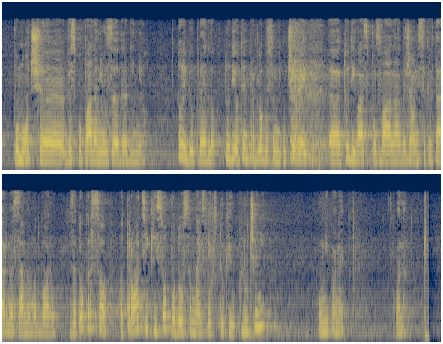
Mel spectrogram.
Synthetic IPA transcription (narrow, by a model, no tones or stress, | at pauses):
pɔmot͡ʃʋəspɔpaːd̪anjuzəd̪ɾaɡinjɔ | t̪oːjɛbiwpɾɛːd̪lɔkt̪ud̪iɔt̪empɾɛd̪loːɡusəmut͡ʃeːɾajt̪uːd̪iʋaspɔzʋaːlad̪əɾʒawnisɛkɾɛt̪aːɾnasaːməmɔd̪bɔːɾu | zat̪oːkəɾsɔɔt̪ɾɔːt̪sikisɔpɔd̪oːsəmnajst̪let̪ːukiuklʲut͡ʃɛni | unipanɛ | xʋa̰ːla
